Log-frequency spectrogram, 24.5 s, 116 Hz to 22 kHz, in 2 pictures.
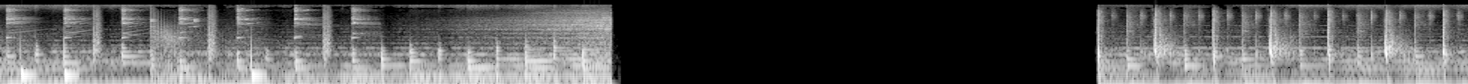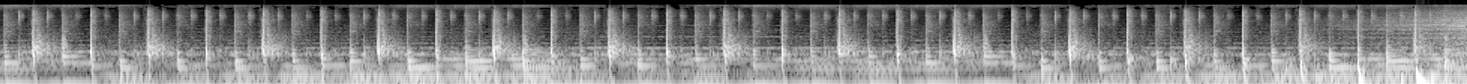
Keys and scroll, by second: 1.1 ctrl+space, 2.7 space, 4.0 space, 9.9 space, 10.7 space, 12.5 space.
